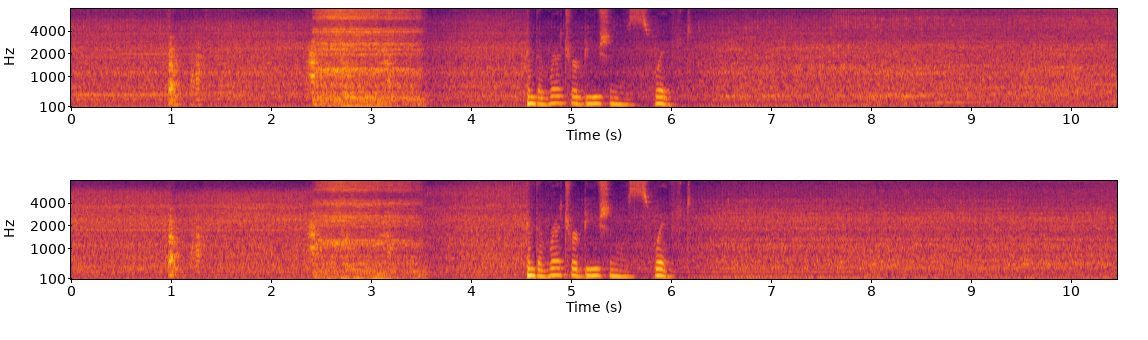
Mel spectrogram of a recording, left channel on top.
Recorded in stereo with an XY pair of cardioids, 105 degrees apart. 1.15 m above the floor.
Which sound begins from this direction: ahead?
Laughter, at 1.0 s.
